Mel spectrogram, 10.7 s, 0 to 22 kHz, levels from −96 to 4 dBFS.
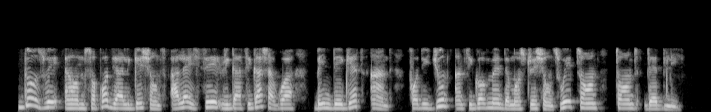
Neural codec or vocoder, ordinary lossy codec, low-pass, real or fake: none; none; 3.6 kHz; real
